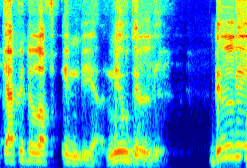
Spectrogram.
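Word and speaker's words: Delhi: of India new DHI dilhi is also pronounced as Dilly in Hindi hence it is not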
